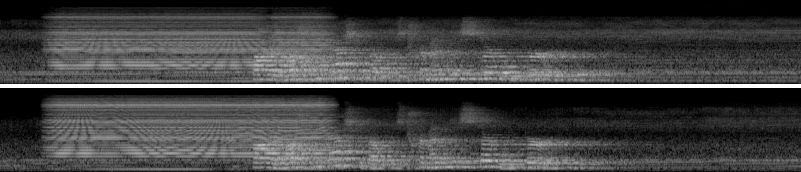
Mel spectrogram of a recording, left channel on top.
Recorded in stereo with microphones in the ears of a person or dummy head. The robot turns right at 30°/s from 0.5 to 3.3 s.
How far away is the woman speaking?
About 0.5 m.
